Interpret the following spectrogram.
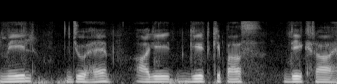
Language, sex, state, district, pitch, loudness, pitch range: Hindi, male, Himachal Pradesh, Shimla, 125 Hz, -18 LUFS, 120-130 Hz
